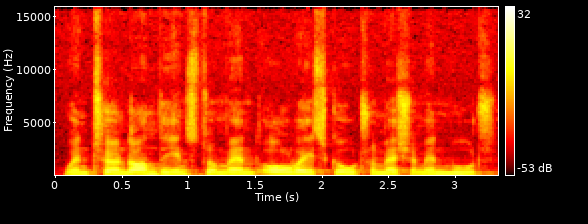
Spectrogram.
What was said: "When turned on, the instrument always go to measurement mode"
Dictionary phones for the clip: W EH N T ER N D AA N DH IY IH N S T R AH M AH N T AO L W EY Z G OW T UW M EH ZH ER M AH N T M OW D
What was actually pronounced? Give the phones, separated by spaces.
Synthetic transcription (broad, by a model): W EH N T ER N D N DH IY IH N S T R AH M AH N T AO L W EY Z G OW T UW M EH SH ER M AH N M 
